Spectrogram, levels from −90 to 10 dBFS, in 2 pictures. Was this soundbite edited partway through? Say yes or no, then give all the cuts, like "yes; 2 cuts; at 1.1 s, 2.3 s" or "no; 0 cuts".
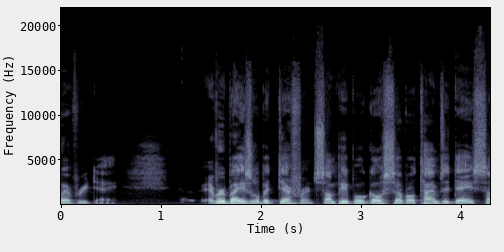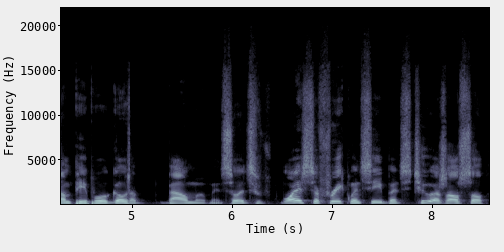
yes; 1 cut; at 5.0 s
